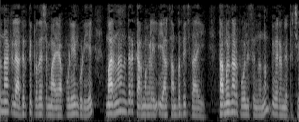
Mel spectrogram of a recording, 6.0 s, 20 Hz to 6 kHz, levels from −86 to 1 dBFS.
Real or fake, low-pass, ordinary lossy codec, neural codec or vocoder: real; 5.4 kHz; none; none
